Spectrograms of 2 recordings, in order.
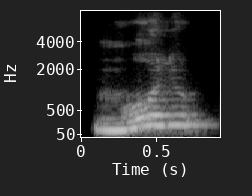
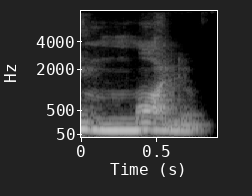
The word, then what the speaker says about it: molho: mesmo e não a Apesar dessa distinção de pronúncia não há uma marcação gráfica na palavra não há nenhum acento que marca essa diferença de pronúncia é o molho e moro na pronúncia um time fechado molho e também na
